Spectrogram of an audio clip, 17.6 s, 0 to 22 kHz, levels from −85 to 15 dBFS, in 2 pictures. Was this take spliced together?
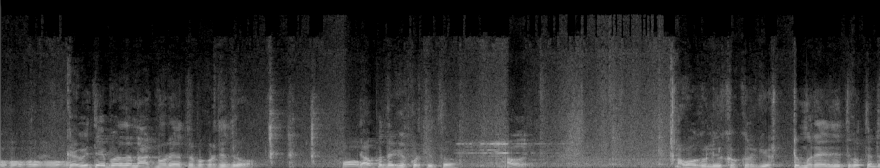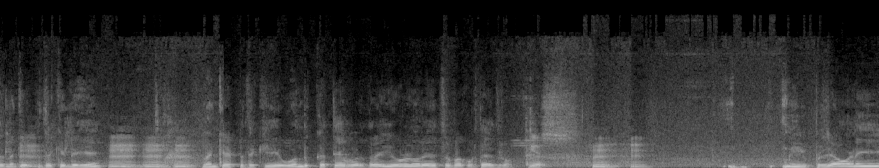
no; 0 cuts

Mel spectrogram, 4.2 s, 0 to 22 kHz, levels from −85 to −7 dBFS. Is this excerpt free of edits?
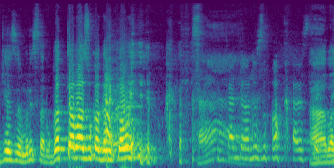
no; 1 cut; at 2.4 s

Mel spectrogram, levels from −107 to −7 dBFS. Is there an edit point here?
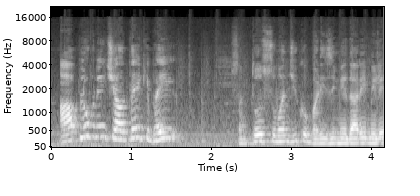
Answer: no; 0 cuts

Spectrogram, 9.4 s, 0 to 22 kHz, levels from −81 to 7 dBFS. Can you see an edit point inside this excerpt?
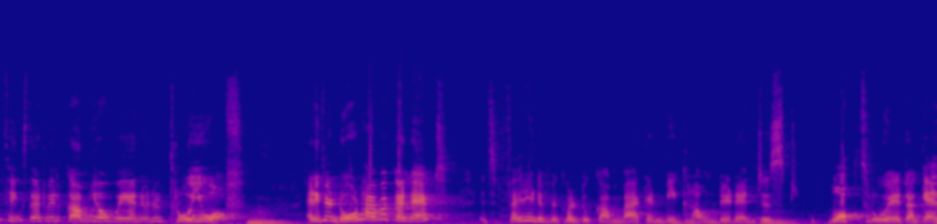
no; 0 cuts

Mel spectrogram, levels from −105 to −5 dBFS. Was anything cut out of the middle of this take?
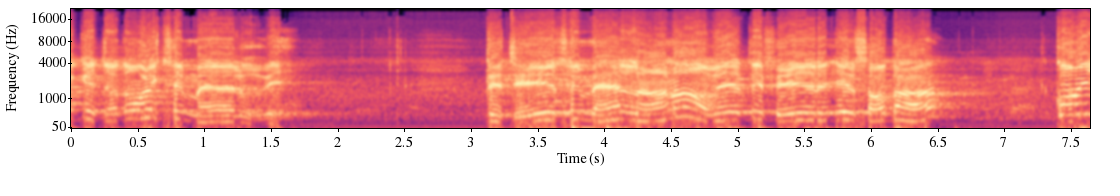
no; 0 cuts

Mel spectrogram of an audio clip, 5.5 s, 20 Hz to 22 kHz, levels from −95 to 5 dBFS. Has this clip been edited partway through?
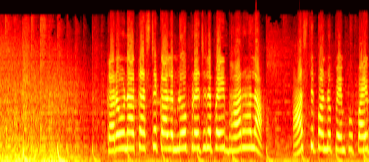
yes; 1 cut; at 1.0 s

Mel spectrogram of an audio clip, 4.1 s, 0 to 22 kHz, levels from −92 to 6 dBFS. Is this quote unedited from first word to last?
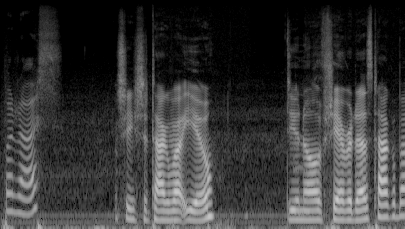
yes; 0 cuts

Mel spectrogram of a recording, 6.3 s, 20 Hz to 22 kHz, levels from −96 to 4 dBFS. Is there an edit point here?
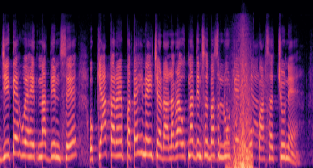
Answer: yes; 1 cut; at 4.9 s

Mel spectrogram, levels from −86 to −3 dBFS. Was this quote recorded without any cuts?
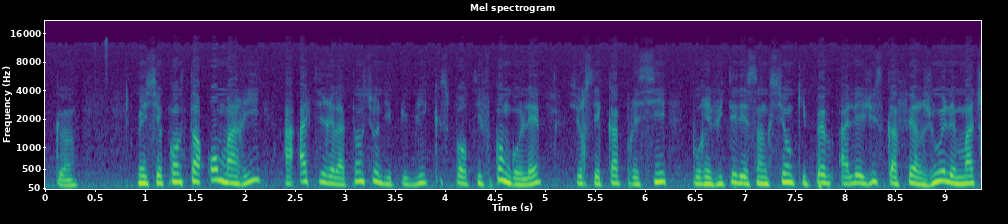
yes; 0 cuts

